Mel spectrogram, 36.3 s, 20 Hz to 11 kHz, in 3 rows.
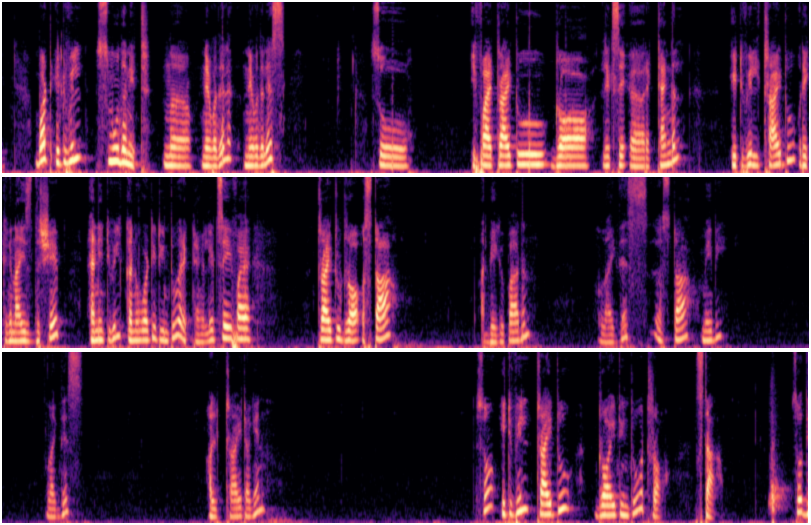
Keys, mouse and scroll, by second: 4.9 Delete, 8.4-8.9 scroll down 2, 8.9-9.7 scroll up 1, 14.4-15.4 scroll down 1, 15.4-16.3 scroll up 1, 16.3-17.8 scroll down 1, 19.8 ctrl+z, 20.3-21.5 scroll up 1, 26.2-26.8 scroll down 1, 26.8-27.4 scroll up 1, 31.9-32.7 scroll down 1, 32.7-33.3 scroll up 1, 33.3-35.0 scroll down 1, 35.2 double click.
